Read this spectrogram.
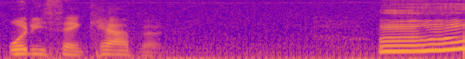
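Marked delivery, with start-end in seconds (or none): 1.9-2.3 loud, rising, drawn-out mock wail; mock toddler wail. Mom imitating her toddler refused a brownie, loud mock wail. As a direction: imitate a child bursting into tears.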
